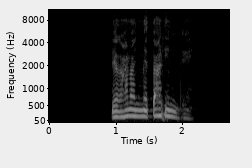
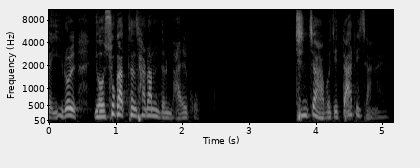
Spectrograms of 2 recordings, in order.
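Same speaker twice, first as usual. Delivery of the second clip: ordinary talk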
